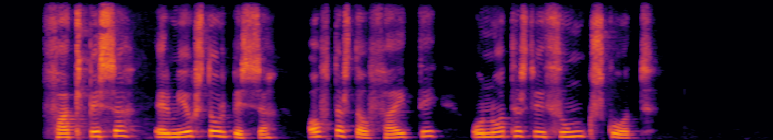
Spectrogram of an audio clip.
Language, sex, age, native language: Icelandic, female, 50-59, Icelandic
